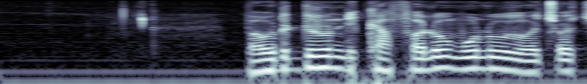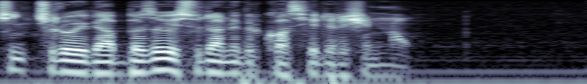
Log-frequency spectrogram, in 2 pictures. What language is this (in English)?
Amharic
